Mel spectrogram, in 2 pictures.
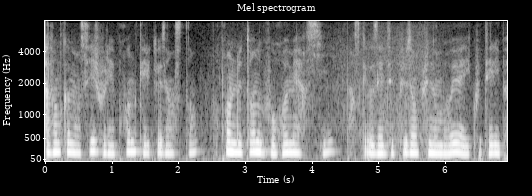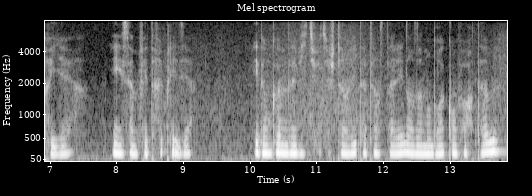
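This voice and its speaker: A woman speaks in a fairly low, calm, soothing tone at a moderate pace, her intonation monotone and flat. Her loudness swings widely. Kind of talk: podcast introduction.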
